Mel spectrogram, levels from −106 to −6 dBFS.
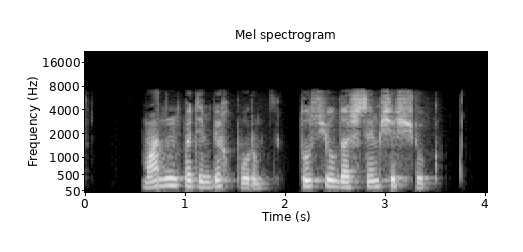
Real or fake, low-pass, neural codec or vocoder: real; 7.2 kHz; none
